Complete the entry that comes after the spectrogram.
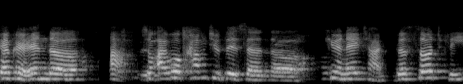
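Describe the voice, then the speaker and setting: The pitch varies in an ordinary way while the words come at a moderate pace. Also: woman, high pitch for a woman. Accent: Chinese. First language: Chinese. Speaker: conference presenter. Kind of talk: academic Q&A. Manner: halting.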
